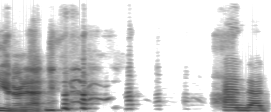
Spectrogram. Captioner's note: laughs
